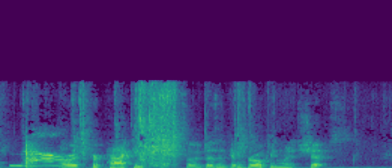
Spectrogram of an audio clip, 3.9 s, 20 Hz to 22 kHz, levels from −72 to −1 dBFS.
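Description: No technical faults are audible.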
